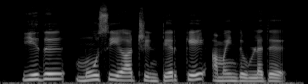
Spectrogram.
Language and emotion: Tamil, neutral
